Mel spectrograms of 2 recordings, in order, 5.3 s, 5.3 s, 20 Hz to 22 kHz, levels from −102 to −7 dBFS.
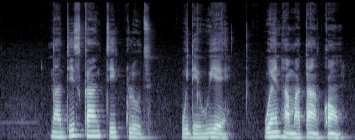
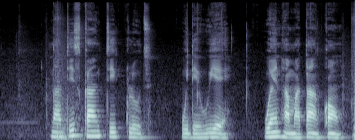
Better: first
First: none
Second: background sound (Slam); 19 dB below the speech

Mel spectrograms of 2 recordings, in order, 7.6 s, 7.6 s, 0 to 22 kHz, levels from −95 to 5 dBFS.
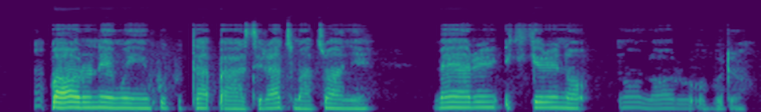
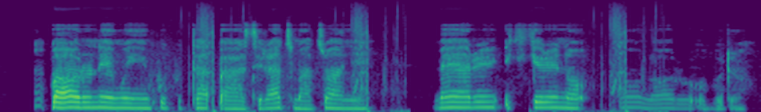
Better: first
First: none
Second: background sound (Zipper (clothing)); 19 dB below the speech

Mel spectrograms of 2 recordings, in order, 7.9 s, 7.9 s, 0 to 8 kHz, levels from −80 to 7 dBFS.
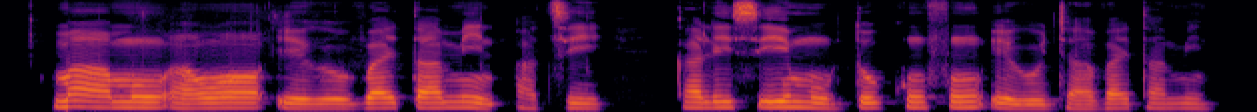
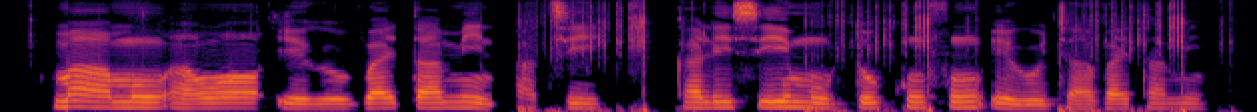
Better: first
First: none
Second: noise reduction (classical method spectral subtraction)

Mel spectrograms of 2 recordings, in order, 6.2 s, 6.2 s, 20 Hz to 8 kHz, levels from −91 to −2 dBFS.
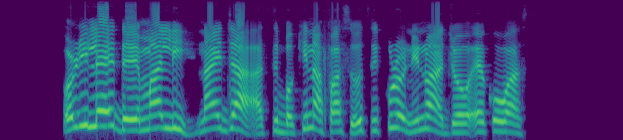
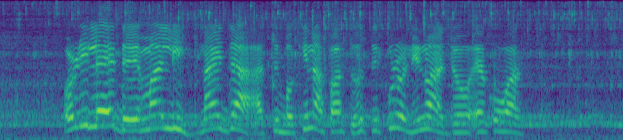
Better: first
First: none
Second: background sound (Water tap, faucet); 14 dB below the speech // room echo; dies away in 0.3 s

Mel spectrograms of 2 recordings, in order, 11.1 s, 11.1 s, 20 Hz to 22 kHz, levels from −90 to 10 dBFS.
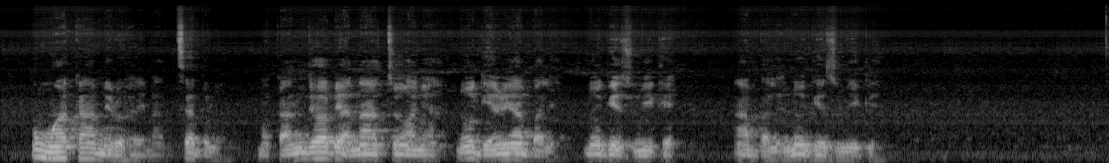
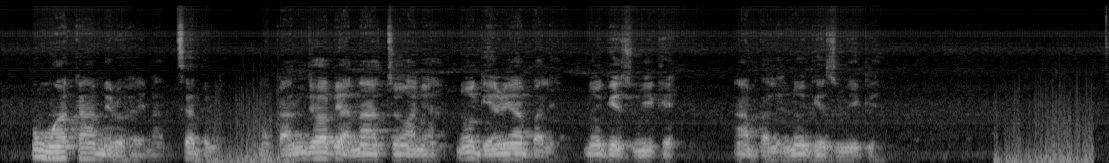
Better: first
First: none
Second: background sound (Wind); 12 dB below the speech

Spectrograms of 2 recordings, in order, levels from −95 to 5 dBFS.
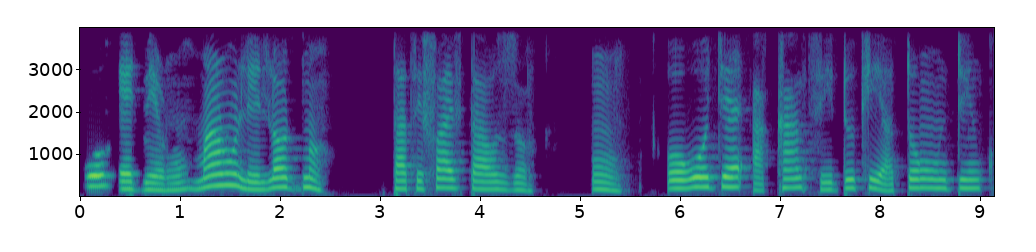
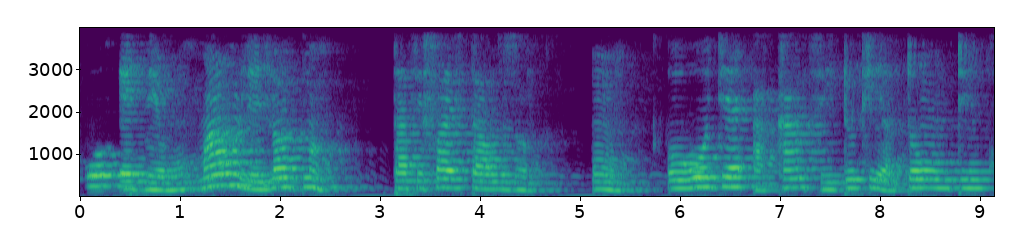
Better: first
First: none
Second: room echo; dies away in 1 s

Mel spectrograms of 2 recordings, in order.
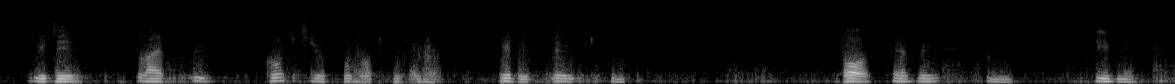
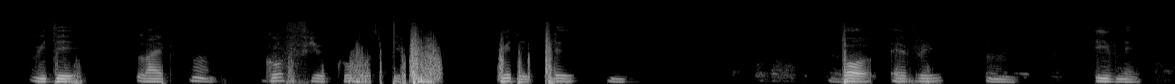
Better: second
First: noise reduction (neural separator model SepFormer DNS4)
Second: none

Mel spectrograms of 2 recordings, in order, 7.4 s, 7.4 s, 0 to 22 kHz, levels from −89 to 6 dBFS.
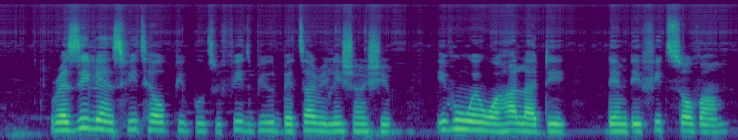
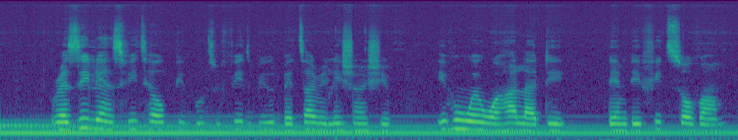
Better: first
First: none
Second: background sound (Gong); 3 dB below the speech

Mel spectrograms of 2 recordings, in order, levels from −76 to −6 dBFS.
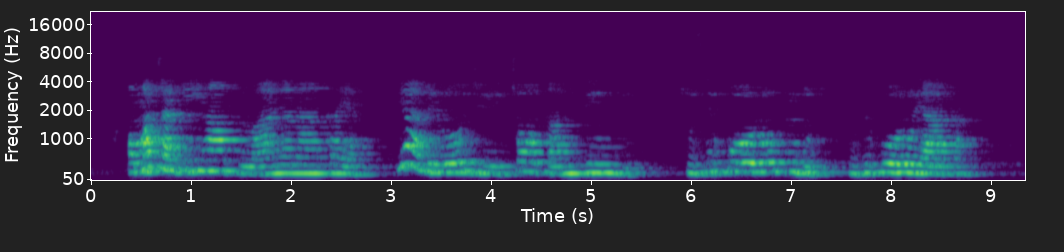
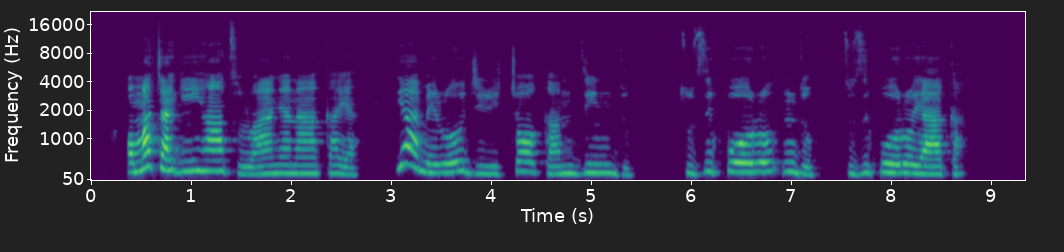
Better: second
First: room echo; dies away in 1.2 s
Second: none

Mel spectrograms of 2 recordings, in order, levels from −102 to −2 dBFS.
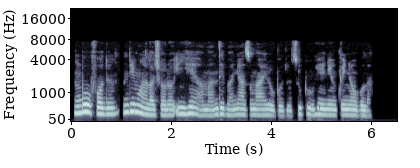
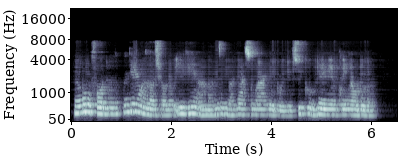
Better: first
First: none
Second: noise reduction (neural mask model DeepFilterNet 3)

